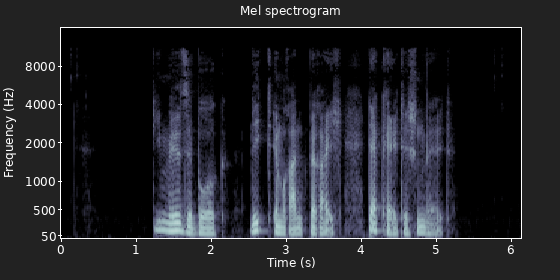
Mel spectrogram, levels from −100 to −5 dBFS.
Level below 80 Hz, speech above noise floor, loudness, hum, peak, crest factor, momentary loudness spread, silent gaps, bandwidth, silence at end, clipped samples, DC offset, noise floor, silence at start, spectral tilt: -48 dBFS; over 60 dB; -31 LUFS; none; -12 dBFS; 20 dB; 15 LU; none; 11.5 kHz; 1.05 s; under 0.1%; under 0.1%; under -90 dBFS; 1.25 s; -8 dB/octave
